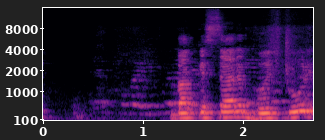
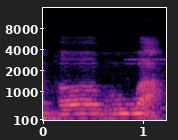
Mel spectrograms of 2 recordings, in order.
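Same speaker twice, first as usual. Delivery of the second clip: teacher drilling Bhabua slowly; slow drawn-out naming; much slower than usual. Shown as a demonstration. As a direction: stretch Bhabua out very slowly, syllable by syllable. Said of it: "जिसको हम लोग भभुआ कहते हैं".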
